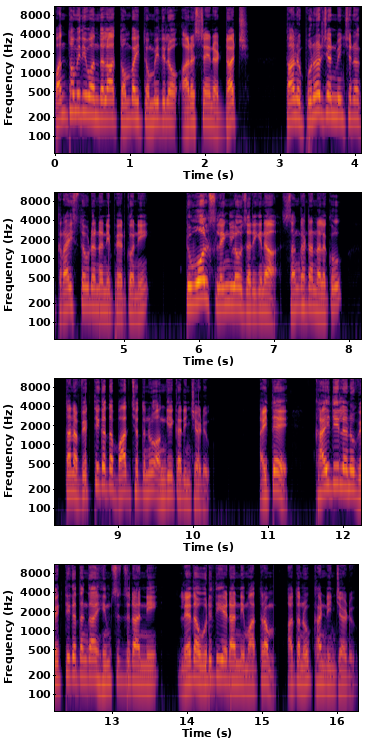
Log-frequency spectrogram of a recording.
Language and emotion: Telugu, neutral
